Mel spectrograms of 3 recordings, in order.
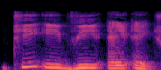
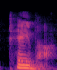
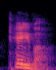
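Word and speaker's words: תבה: The word ark in the Hebrew is the word Tevah. Looks like Teva, but it's pronounced Teba. Teba.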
